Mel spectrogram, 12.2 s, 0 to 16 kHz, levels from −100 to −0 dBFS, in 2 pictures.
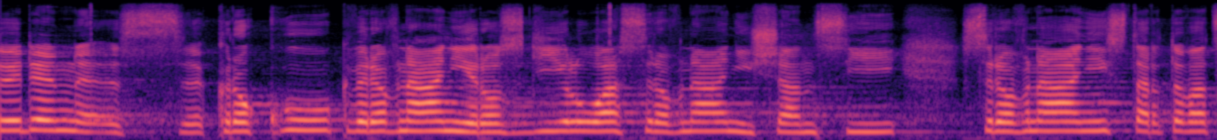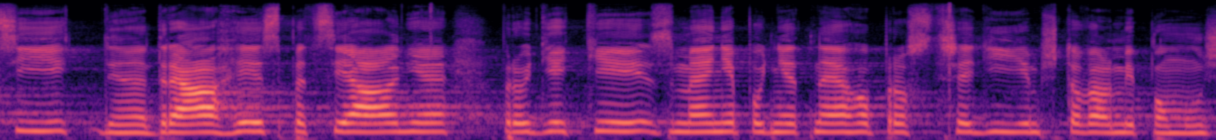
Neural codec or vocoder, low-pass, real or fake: none; 14.4 kHz; real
